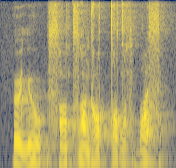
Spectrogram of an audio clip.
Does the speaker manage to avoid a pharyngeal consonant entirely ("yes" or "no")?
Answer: yes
